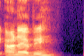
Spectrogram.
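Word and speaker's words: Ahnenerbe: So the closest thing I could get was a German pronouncing it, and they just like skip one of the ends, so they called it the anebi, which I was like, okay, fair enough.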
